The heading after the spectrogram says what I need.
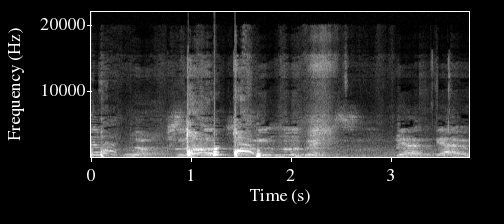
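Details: A 32-year-old woman, ten days into an upper respiratory infection and on antibiotics and steroid, gives two harsh, barking cough bursts with a wet, congested edge; it brings up only clear mucus, if anything, and there is no fever.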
